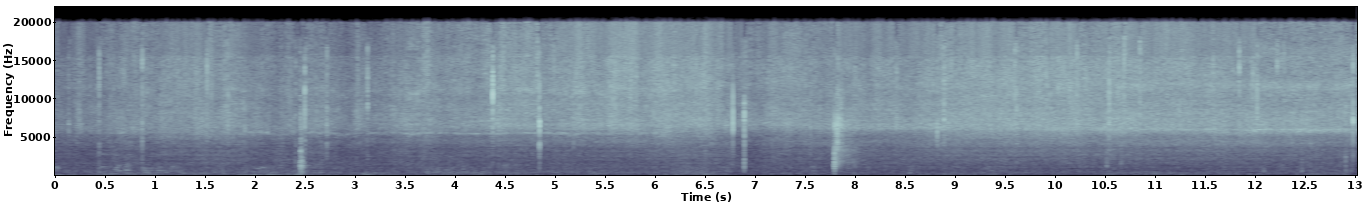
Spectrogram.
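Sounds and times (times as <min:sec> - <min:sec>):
firewood burning with crackles: 0:00.0 - 0:13.0.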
